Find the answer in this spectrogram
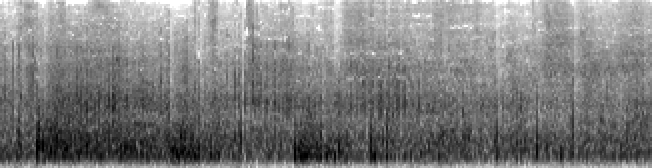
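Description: Fireworks and firecrackers going off: a dense, continuous crackle of many small pops and bangs.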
